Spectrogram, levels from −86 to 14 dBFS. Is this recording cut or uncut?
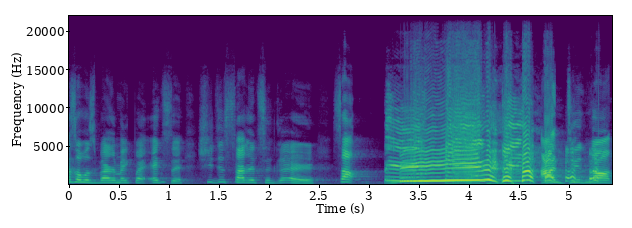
uncut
